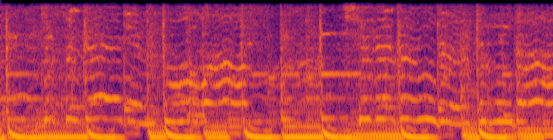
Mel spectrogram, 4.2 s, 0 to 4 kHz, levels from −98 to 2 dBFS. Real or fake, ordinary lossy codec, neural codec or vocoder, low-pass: fake; none; autoencoder, 48 kHz, 128 numbers a frame, DAC-VAE, trained on Japanese speech; 3.6 kHz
